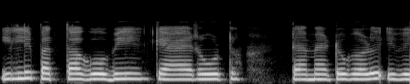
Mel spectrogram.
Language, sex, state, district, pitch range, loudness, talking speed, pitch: Kannada, female, Karnataka, Bidar, 235-255 Hz, -14 LUFS, 90 wpm, 245 Hz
